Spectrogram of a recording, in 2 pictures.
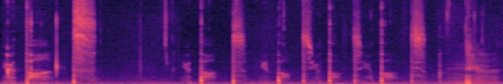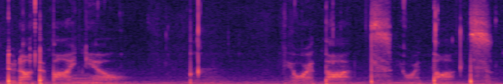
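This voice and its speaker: A woman in her twenties whispering soothing ASMR affirmations as a pep talk, breathy and close to the mic, repeating short reassurances. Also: drawn-out words, pauses often, rough recording. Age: 20s. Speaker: ASMR host. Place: indoor room at home.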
